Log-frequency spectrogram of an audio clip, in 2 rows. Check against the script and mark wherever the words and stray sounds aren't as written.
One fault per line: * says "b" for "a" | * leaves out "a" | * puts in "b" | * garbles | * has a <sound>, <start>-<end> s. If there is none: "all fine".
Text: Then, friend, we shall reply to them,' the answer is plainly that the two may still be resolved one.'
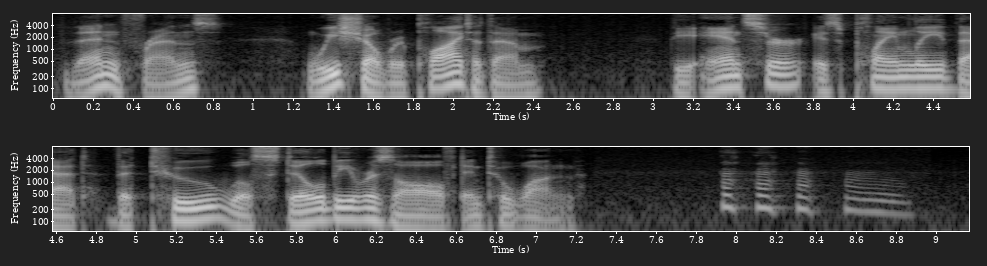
* says "friends" for "friend"
* says "will" for "may"
* puts in "into"
* has a laugh, 7.9-8.9 s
